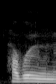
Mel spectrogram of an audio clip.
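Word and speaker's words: Harun: with him his brother Aaron as a minister Haron is how the name would have been actually pronounced Haron you know we gave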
